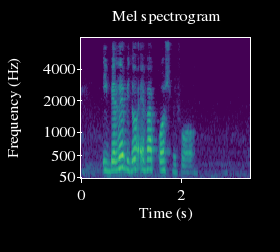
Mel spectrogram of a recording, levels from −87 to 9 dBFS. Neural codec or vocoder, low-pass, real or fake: codec, 24 kHz, 0.9 kbps, WavTokenizer, medium speech release version 1; 7.2 kHz; fake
